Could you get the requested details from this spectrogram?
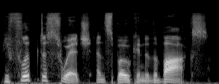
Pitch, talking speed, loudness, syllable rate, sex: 105 Hz, 245 wpm, -20 LUFS, 5.8 syllables/s, male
